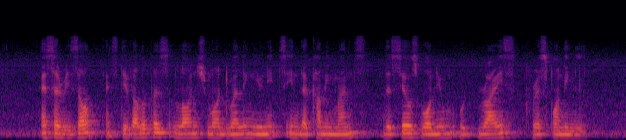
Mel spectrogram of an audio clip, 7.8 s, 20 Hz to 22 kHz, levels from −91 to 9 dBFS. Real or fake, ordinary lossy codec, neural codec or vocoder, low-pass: real; none; none; none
